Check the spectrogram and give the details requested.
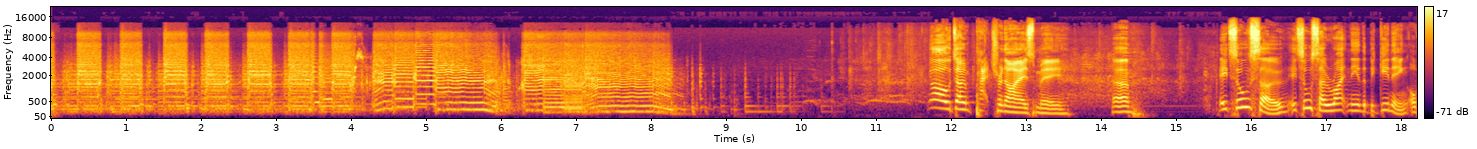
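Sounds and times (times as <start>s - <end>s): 
electric guitar through an amp with gain distortion playing driven chords: 0.0s - 10.5s
laughter: 9.9s - 15.9s
speech: 11.9s - 14.6s, 15.6s - 18.2s.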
